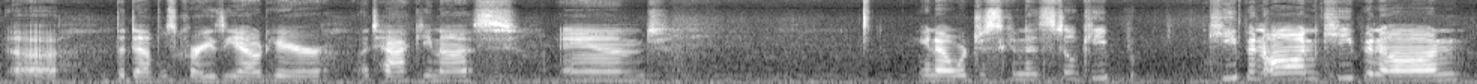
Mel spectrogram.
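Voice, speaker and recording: A woman's voice: medium pitch, bright, forceful tone. A woman vlogging from inside her parked truck in casual, rambling, slangy chat, with faint ambient noise behind her.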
